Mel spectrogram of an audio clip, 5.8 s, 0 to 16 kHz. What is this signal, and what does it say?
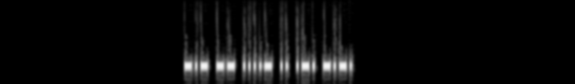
Morse code, heard as a keyed tone, about 46 wpm, 700 Hz. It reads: KM4IRC
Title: USA Call Signs - 6 Characters - Repeated 3x - 45wpm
